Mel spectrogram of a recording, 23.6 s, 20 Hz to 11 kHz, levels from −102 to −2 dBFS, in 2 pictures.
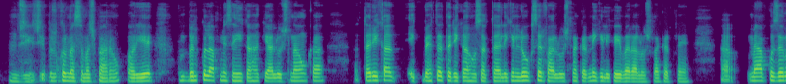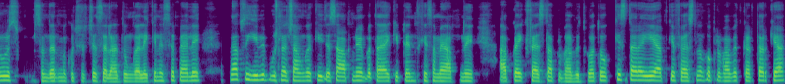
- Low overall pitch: No, medium, 145 Hz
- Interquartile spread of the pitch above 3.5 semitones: No, narrow, 2.6 semitones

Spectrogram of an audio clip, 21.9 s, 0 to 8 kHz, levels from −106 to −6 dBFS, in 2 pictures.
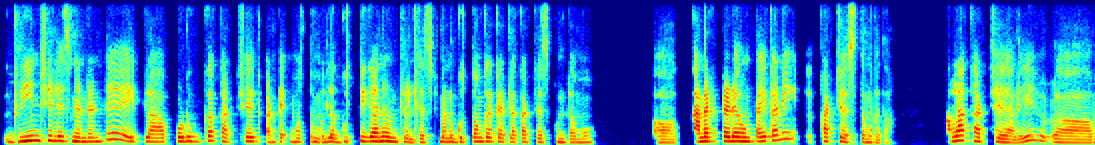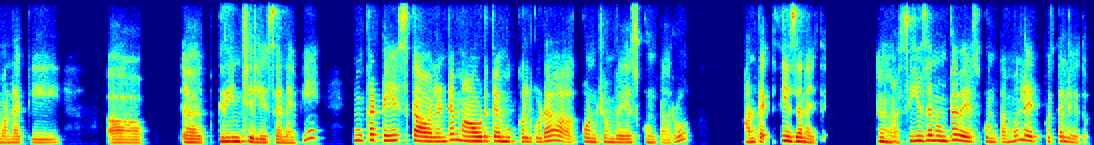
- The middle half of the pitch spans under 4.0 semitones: No, average, 4.3 semitones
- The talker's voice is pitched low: No, high, 220 Hz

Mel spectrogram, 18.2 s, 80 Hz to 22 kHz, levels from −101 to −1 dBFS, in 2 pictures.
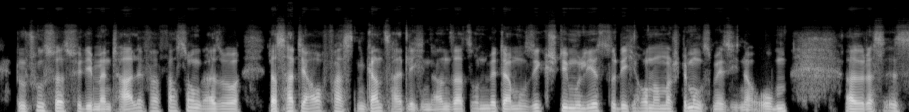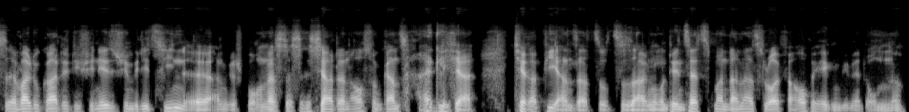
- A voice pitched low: Yes, very low, 95 Hz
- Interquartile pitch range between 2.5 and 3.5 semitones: Yes, average, 2.9 semitones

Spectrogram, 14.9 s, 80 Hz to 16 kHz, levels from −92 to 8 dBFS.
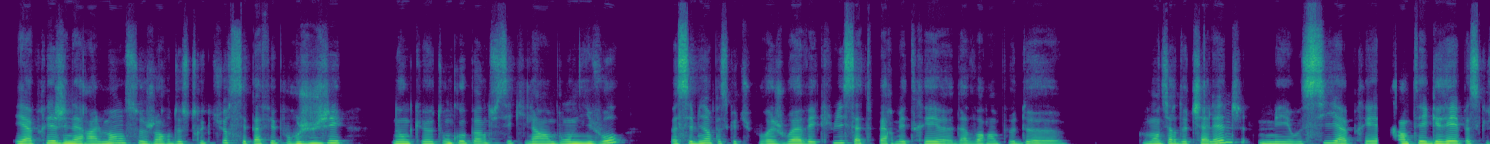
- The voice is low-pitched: No, high, 200 Hz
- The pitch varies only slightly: Yes, narrow, 2.2 semitones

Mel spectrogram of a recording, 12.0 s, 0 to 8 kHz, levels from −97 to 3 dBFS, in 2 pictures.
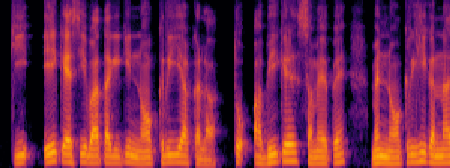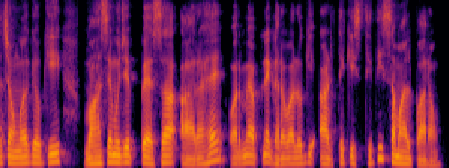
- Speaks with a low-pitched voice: Yes, low, 115 Hz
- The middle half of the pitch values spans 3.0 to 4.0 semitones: Yes, average, 3.4 semitones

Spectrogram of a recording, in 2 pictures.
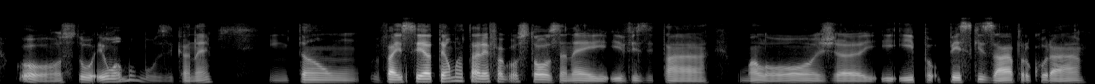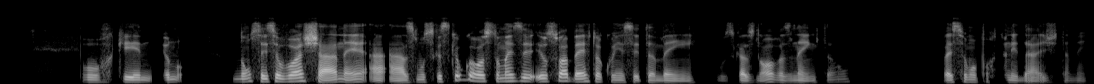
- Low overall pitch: Yes, low, 100 Hz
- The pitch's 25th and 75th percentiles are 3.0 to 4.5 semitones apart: No, average, 5.0 semitones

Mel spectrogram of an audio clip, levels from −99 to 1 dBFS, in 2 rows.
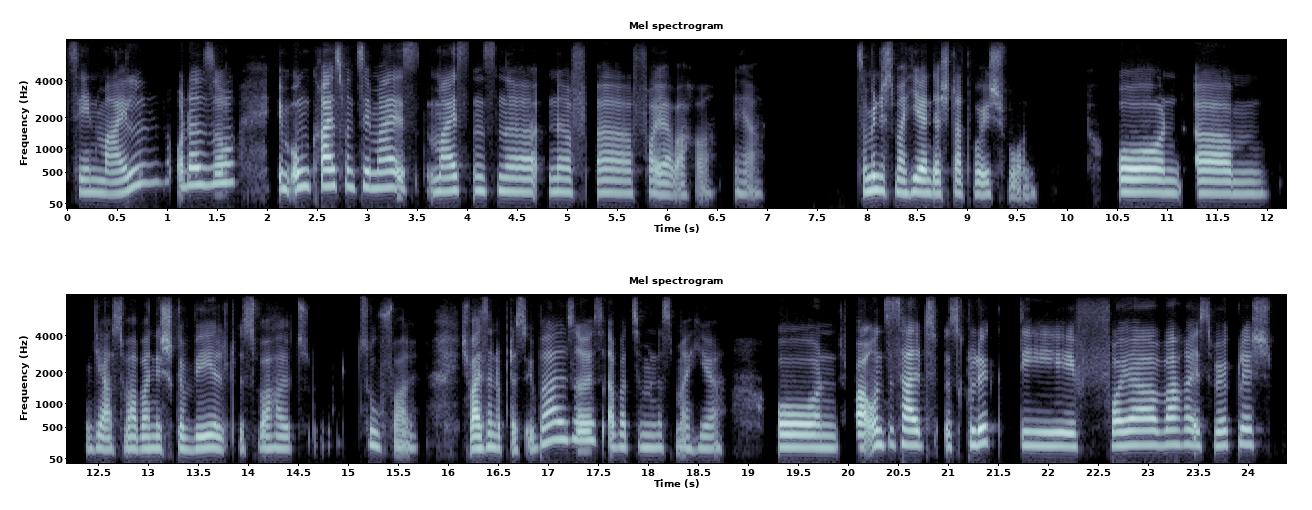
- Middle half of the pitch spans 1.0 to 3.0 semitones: No, average, 3.9 semitones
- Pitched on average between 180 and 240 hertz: Yes, high, 190 Hz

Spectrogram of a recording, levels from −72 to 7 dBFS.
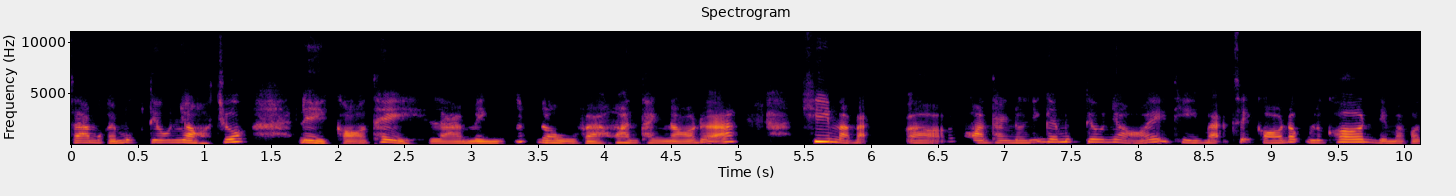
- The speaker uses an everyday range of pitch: No, wide, 6.6 semitones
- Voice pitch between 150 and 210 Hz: Yes, high, 205 Hz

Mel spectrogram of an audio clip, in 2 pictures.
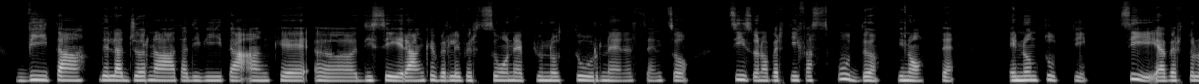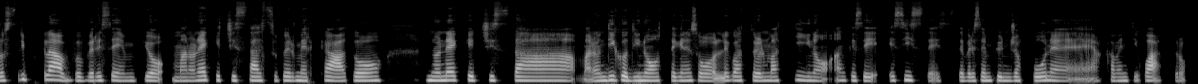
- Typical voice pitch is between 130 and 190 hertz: Yes, medium, 185 Hz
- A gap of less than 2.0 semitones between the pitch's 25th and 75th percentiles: Yes, narrow, 1.2 semitones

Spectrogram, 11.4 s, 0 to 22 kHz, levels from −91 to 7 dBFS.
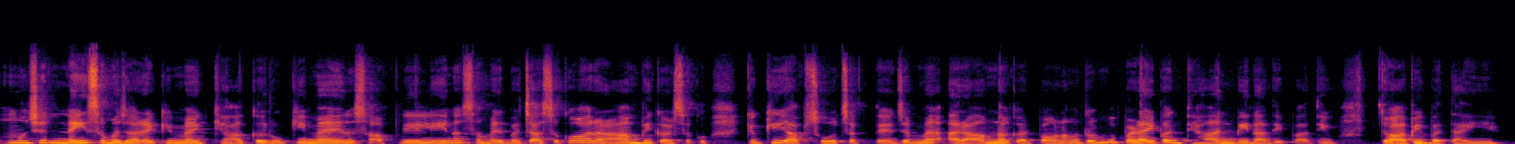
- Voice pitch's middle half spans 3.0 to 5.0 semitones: No, narrow, 2.6 semitones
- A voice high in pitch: Yes, high, 240 Hz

